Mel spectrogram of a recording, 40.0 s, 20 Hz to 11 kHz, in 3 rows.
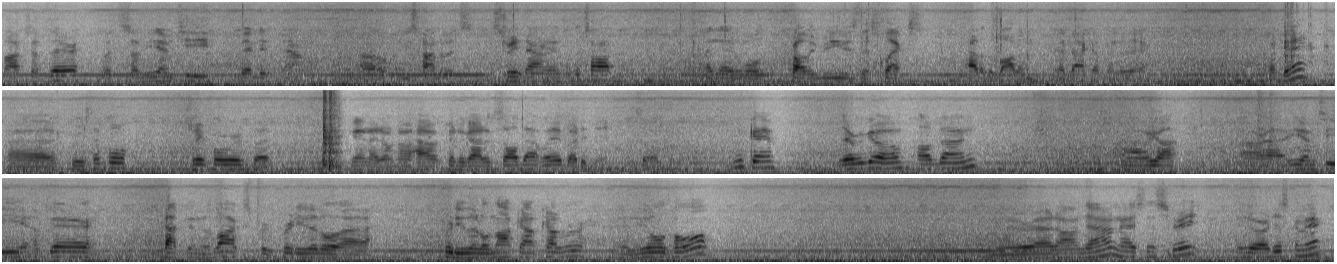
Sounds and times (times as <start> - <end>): Speech: 0.0 - 6.2, 7.0 - 11.5, 12.6 - 16.0, 16.8 - 20.0, 20.6 - 21.1, 21.7 - 23.1, 24.5 - 25.1, 25.7 - 27.6, 28.3 - 30.4, 31.0 - 33.8, 36.5 - 39.9.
